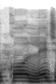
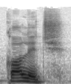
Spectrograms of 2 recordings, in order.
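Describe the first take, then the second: First: "कॉलेज" with a long e in the second syllable; wrong COLLEGE. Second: "कॉलेज" with a short i in the second syllable; correct COLLEGE. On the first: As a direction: say "कॉलेज" as "ko-layj". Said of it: "इसको आपको कॉलेज नहीं बोलना है". ("कॉलेज" में ले पर लंबी ए) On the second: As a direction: say "कॉलेज" as "ko-lij". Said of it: "इसको बोलना है कॉलेज". ("कॉलेज" में छोटी इ, "कॉलिज") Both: Shown as a demonstration.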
